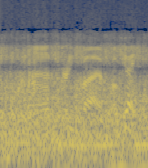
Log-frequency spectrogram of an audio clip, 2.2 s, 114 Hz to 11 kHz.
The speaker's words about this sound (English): run the engines to 2,535 inches.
